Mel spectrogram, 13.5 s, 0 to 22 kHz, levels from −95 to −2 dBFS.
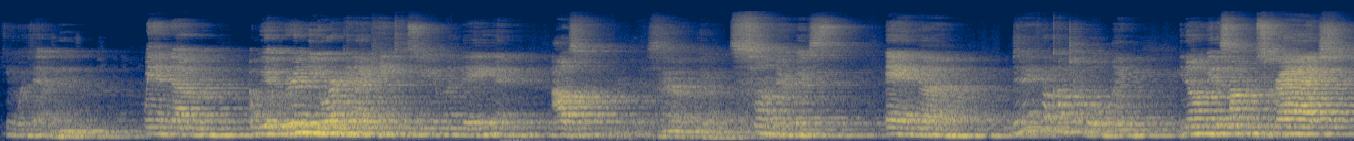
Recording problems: room echo; strong; dies away in 1.9 s
off-mic speech; far
chatter from many people; faint; throughout; 30 dB below the speech

